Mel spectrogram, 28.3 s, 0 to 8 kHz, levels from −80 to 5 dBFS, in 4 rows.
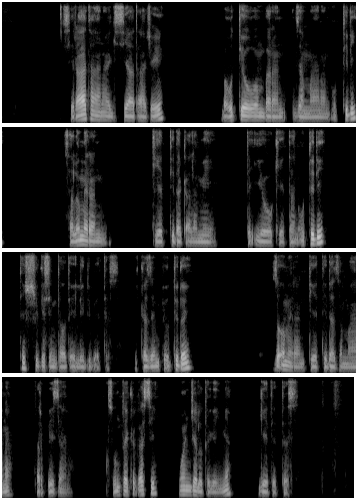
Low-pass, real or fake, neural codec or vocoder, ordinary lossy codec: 7.2 kHz; real; none; Opus, 32 kbps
